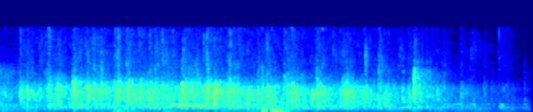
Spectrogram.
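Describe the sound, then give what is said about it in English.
An audience applauds steadily, a dense patter of many hands clapping at once that holds for several seconds before slowly tapering off, with a brief throat-clear heard partway through. “Yeah, let's give them a clap.”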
